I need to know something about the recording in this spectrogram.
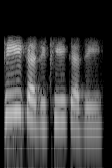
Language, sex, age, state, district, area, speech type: Punjabi, female, 45-60, Punjab, Fazilka, rural, conversation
